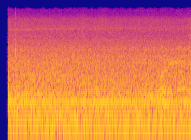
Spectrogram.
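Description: Diesel engine of a small ride-on tandem asphalt roller running steadily, a constant drone with a fixed pitch.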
